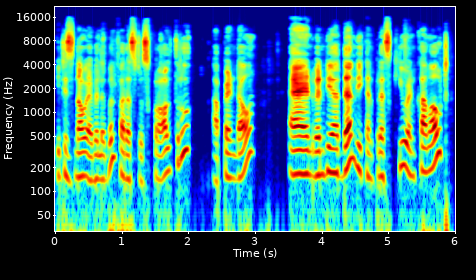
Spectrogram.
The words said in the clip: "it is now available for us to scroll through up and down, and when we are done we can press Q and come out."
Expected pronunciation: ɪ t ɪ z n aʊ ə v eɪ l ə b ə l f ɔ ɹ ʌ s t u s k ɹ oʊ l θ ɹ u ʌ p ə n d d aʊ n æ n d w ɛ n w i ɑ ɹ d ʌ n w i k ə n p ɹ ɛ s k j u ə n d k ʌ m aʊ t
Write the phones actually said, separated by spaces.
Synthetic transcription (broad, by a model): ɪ t ɪ z n aʊ ə v eɪ l ə b ə l f ɔ ɹ ʌ s t u s k ɹ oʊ l t ɹ u ʌ p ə n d d aʊ n æ n d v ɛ n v i ɑ ɹ d ʌ n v i k ə n p ɹ ɛ s k j u ə n d k ʌ m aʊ t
